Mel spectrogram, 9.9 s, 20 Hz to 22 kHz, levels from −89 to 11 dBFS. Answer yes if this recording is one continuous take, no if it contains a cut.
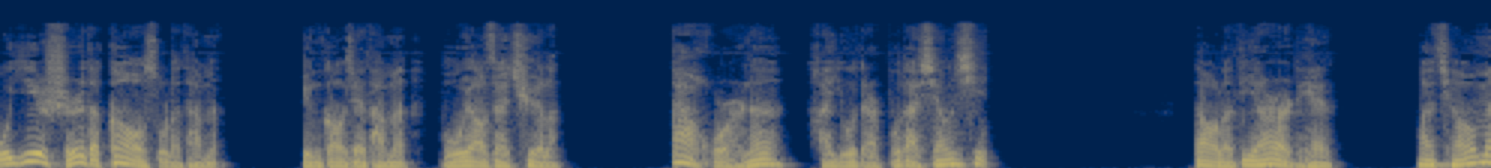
yes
